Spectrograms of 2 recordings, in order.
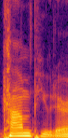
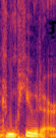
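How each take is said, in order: First: The stress falls on an unexpected syllable. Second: The stress falls on the usual syllable. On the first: The speaker is not a native English speaker. The speaker calls it wrong. "their placement of stress might be incorrect" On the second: The speaker sounds like a native English speaker. The speaker calls it right. "rather than"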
